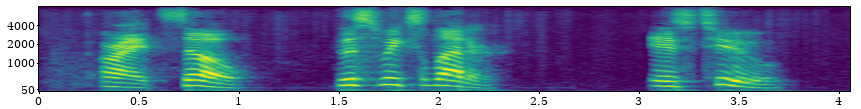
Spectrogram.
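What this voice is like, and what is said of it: Usual voice. Nothing is said of it.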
